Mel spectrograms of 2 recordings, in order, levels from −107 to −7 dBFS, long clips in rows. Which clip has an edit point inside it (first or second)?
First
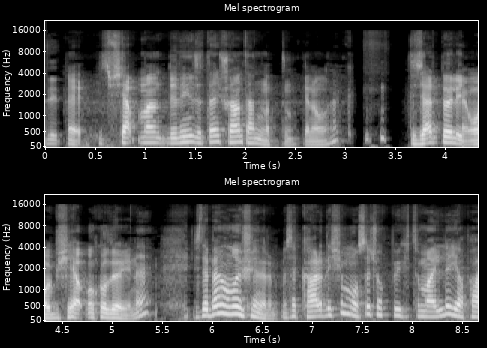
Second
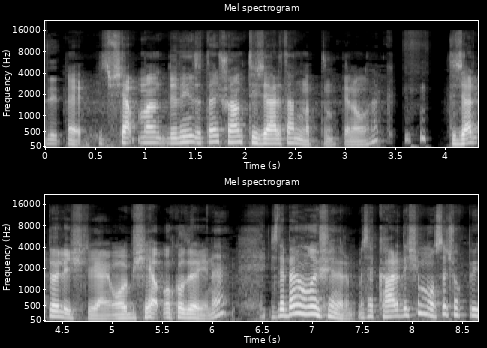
first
